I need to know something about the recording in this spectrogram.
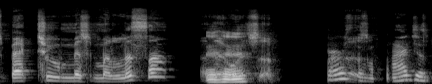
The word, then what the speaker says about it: Malysa: My name is Melissa. You spell it Malysa, but if you flip it around and pronounce it again, it sounds like asylum.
